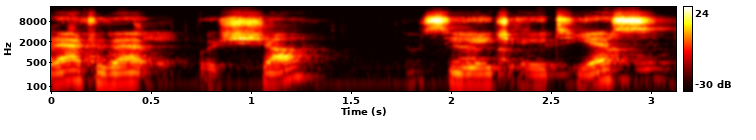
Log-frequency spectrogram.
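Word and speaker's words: chats: right after that was Sha c-h-a-t-s Sha you don't pronounce the final consonant that means cats dogs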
